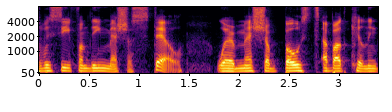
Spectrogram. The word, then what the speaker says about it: stele: This is pronounced like in multiple ways. I usually pronounce it Steel. Steel. I've heard Stella, Steely. I've heard Steely Earlier today apparently we is heard one of the Steely.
